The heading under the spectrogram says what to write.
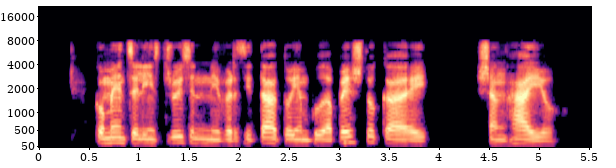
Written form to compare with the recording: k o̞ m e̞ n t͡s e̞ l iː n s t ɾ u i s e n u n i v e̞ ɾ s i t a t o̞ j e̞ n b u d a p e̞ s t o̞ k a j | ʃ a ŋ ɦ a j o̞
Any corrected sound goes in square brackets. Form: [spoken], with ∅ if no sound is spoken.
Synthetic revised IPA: k o̞ m e̞ n t͡s e̞ l iː n s t ɾ u i s e n u n i v e̞ ɾ s i t a t o̞ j e̞ n b u d a p e̞ [ʃ] t o̞ k a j | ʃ a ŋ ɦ a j o̞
